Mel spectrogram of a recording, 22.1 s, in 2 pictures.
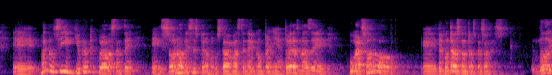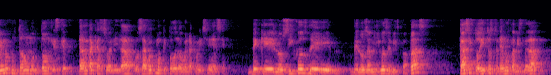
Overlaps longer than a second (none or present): none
